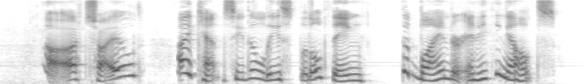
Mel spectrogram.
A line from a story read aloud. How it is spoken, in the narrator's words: the grandmother said sadly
